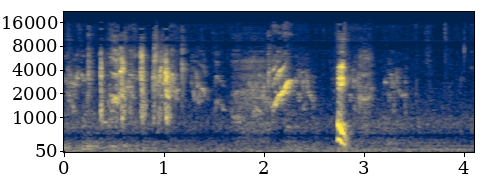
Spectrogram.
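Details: A male pet bird almost a year old, which imitates sounds its owner makes, gives short, varied chirps and a rising whistle, then a sharp kiss-like smack, among mimicked sounds including the Addams Family tune.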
